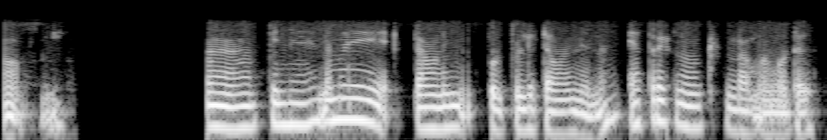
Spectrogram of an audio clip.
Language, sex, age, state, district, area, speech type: Malayalam, male, 18-30, Kerala, Wayanad, rural, conversation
